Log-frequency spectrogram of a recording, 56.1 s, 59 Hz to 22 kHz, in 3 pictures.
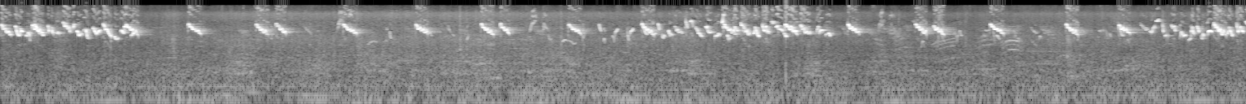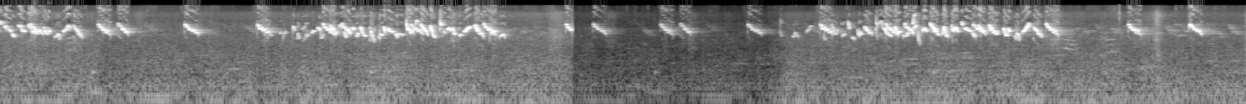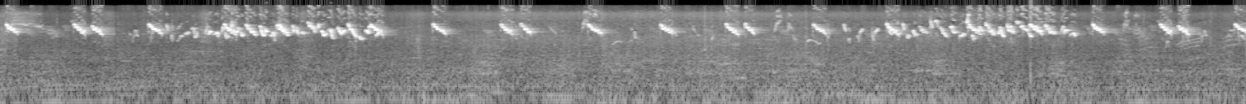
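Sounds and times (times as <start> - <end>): bird chirping: 0.0 - 56.0.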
